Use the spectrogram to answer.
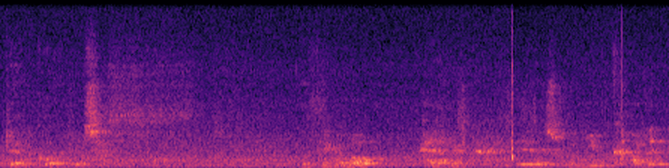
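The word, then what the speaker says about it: Padauk: So this is Paducah or paddock, however you'd like to pronounce it. I always pronounce it paddock.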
